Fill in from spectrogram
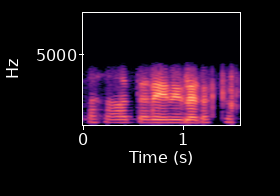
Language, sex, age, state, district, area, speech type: Kannada, female, 18-30, Karnataka, Kolar, rural, conversation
